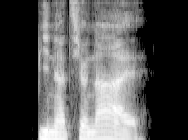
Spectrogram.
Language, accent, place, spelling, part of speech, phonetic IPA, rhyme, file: German, Germany, Berlin, binational, adjective, [binat͡si̯oˈnaːl], -aːl, De-binational.ogg
- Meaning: binational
